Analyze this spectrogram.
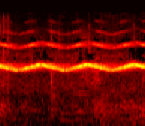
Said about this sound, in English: Somebody found the alarm. Uh-huh. Is that your Mercedes is going off.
